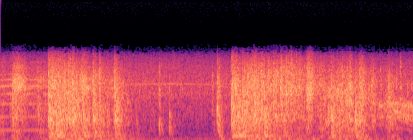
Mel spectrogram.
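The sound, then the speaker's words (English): A locked office door is forced open: loud, heavy banging and splintering crashes, several rough bursts of strain and impact over a few seconds, with no one speaking. “The door of it was locked. Brothers, open up. Brothers. Okay, then I'll open it.”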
